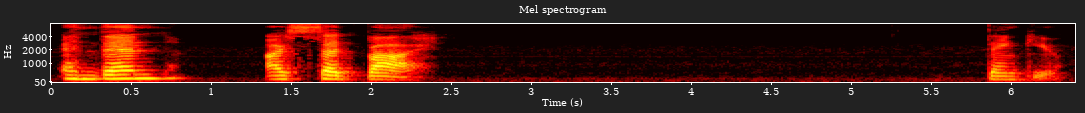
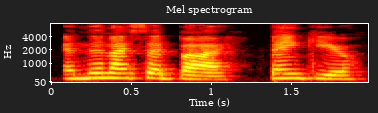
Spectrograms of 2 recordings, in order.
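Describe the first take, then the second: First: A pause comes before thank you. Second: Thank you follows bye with no pause.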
